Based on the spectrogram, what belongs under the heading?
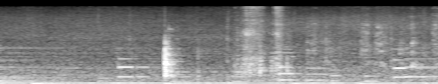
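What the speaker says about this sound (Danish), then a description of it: "Hov, René, må man egentlig godt bruge en stålske ned i sådan en stegepande her?" A steel spoon stirs a one-pot chili dish in a frying pan, scraping and clinking against the pan over a steady sizzle, with one sharp metallic knock partway through.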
